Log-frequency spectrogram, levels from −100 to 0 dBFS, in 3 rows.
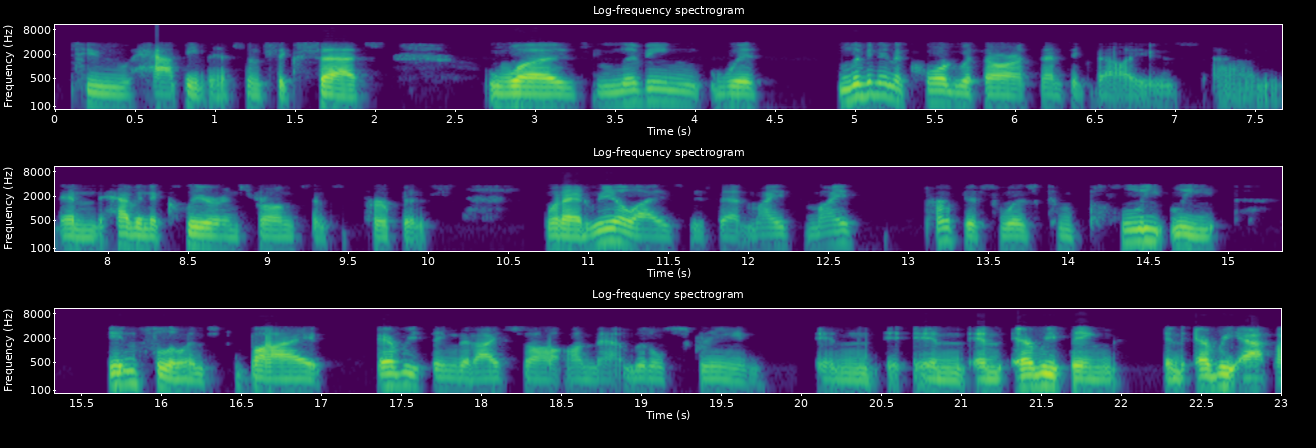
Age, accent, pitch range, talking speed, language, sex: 30-49, American, 100-120 Hz, 135 wpm, English, male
